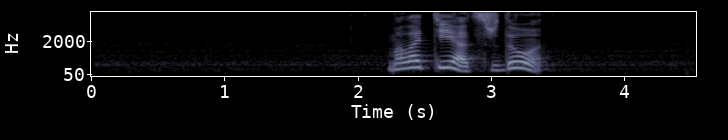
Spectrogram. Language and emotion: Russian, positive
